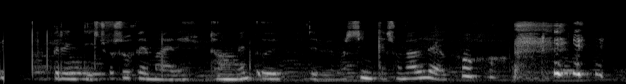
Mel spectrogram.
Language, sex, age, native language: Icelandic, female, 18-19, Icelandic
